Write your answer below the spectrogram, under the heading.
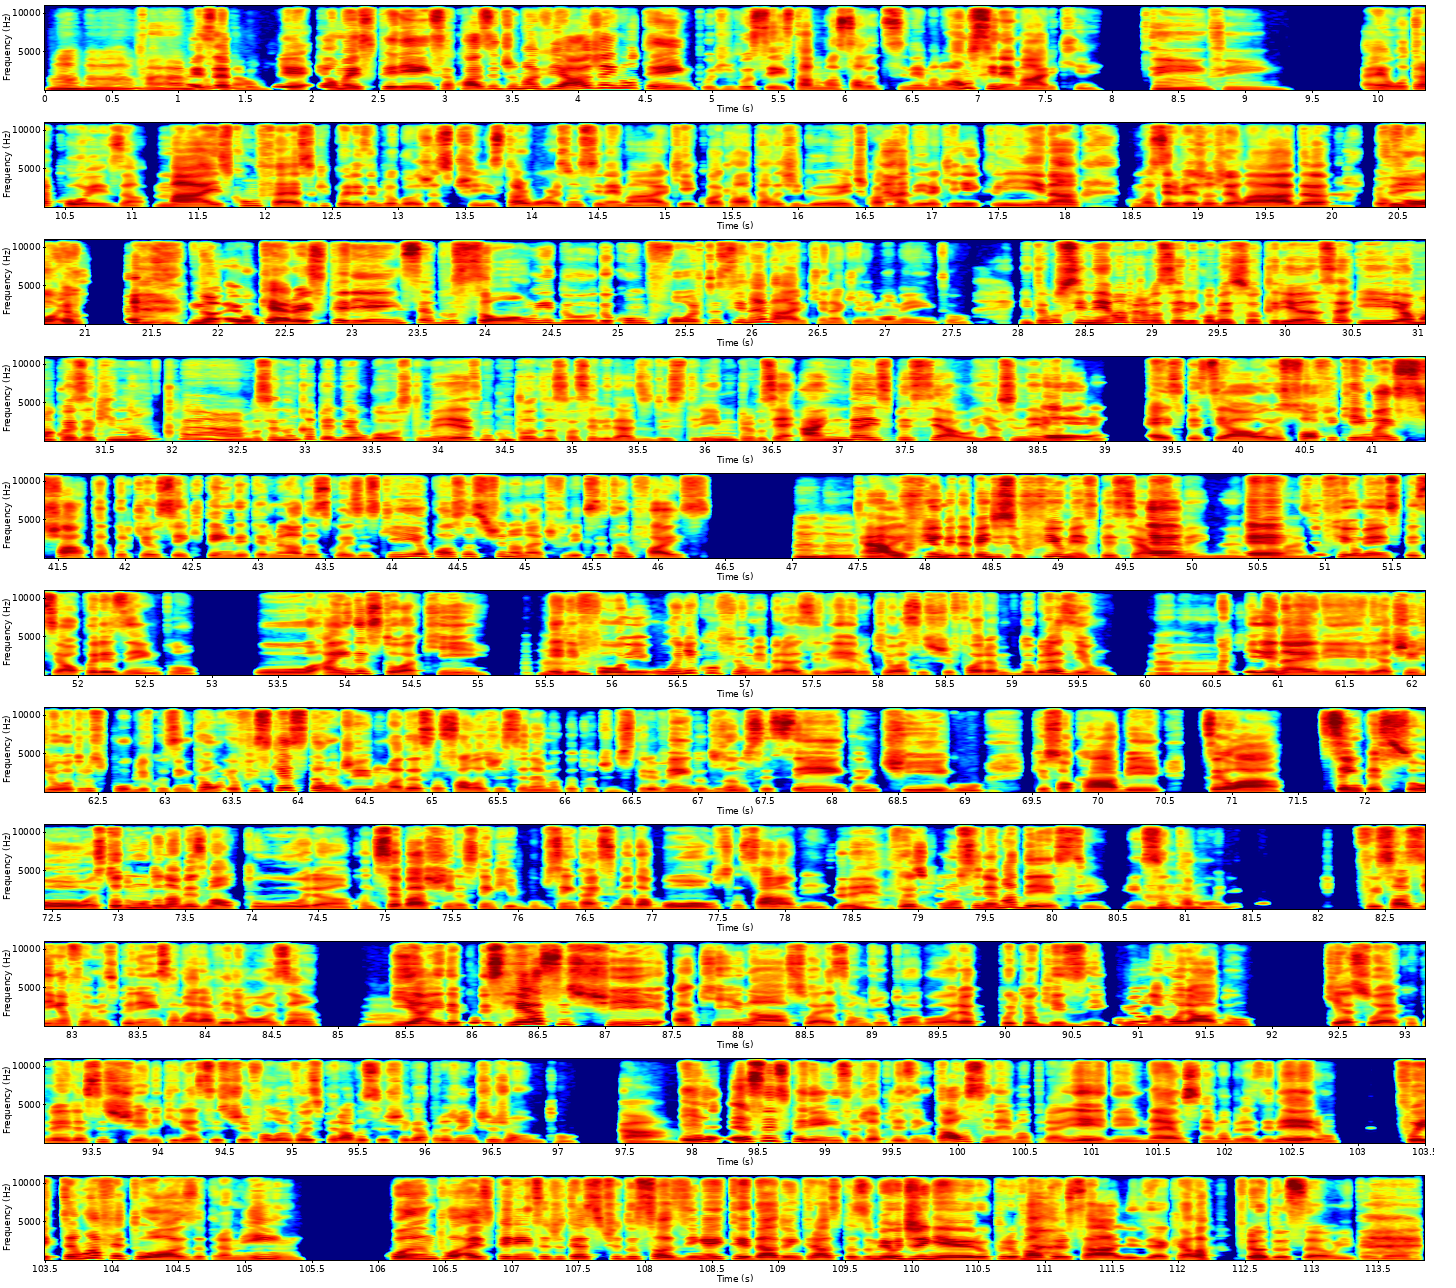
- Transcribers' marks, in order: tapping; other background noise; giggle; laughing while speaking: "Sim, sim"; chuckle
- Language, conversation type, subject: Portuguese, podcast, Como era ir ao cinema quando você era criança?
- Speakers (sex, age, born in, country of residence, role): female, 45-49, Brazil, Italy, host; female, 45-49, Brazil, United States, guest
